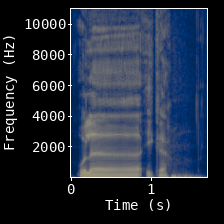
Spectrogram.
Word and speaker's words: أولئك: sign here for mad, but when writing you join hamza and lam. Ulaika, ulaika. So this is how you write and you pronounce.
